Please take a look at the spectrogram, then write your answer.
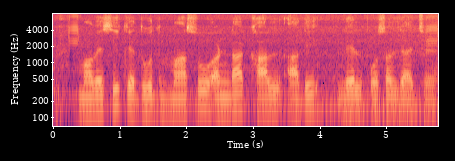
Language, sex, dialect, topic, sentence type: Maithili, male, Eastern / Thethi, agriculture, statement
